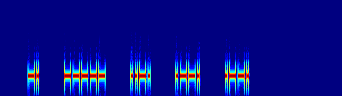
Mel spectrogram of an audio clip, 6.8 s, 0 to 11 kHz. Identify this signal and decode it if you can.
Morse code, heard as a keyed tone, about 28 wpm, spaced as for 13 wpm, 700 Hz. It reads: N0FPP
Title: USA Call Signs - 5 Characters - 4x Character Spacing - 28wpm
